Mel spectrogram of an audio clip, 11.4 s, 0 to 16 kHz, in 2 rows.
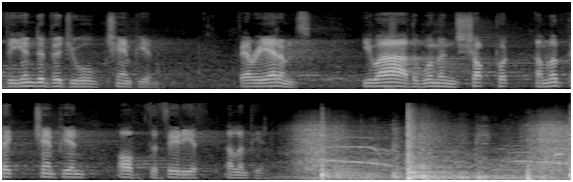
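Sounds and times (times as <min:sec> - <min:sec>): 
speech: 0:00.0 - 0:01.7, 0:02.4 - 0:08.7
fireworks bursting outdoors in the night sky: 0:08.4 - 0:11.3.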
